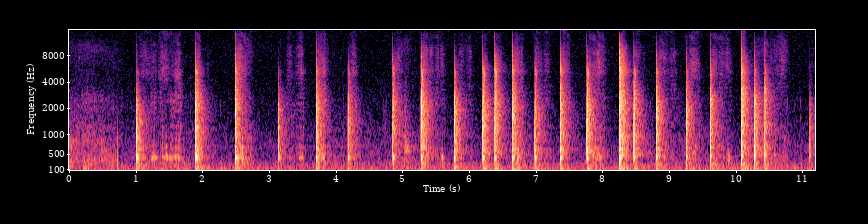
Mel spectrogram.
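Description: Chalk taps and scrapes on a blackboard in quick strokes.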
